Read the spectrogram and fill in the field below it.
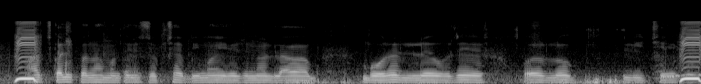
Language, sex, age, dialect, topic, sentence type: Magahi, male, 31-35, Northeastern/Surjapuri, banking, statement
